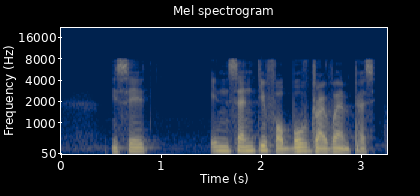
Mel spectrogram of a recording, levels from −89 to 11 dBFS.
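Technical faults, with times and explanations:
0.51 s and 3.11–3.14 s, damaged data in a compressed stream: short glitches break into the speech where corrupted frames threw the decoder out of sync until it found the next frame header.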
